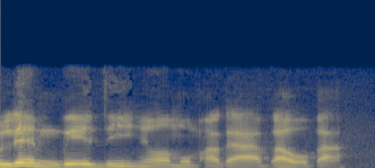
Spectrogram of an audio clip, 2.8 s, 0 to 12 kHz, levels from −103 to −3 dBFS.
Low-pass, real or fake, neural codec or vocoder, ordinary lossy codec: 7.2 kHz; fake; codec, 16 kHz, 0.8 kbps, ZipCodec; none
